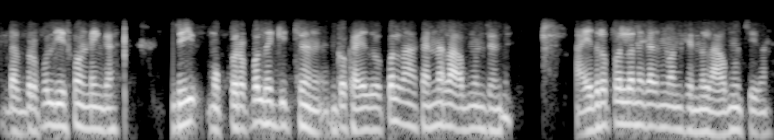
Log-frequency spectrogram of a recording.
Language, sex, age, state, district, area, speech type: Telugu, male, 18-30, Andhra Pradesh, Eluru, urban, conversation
